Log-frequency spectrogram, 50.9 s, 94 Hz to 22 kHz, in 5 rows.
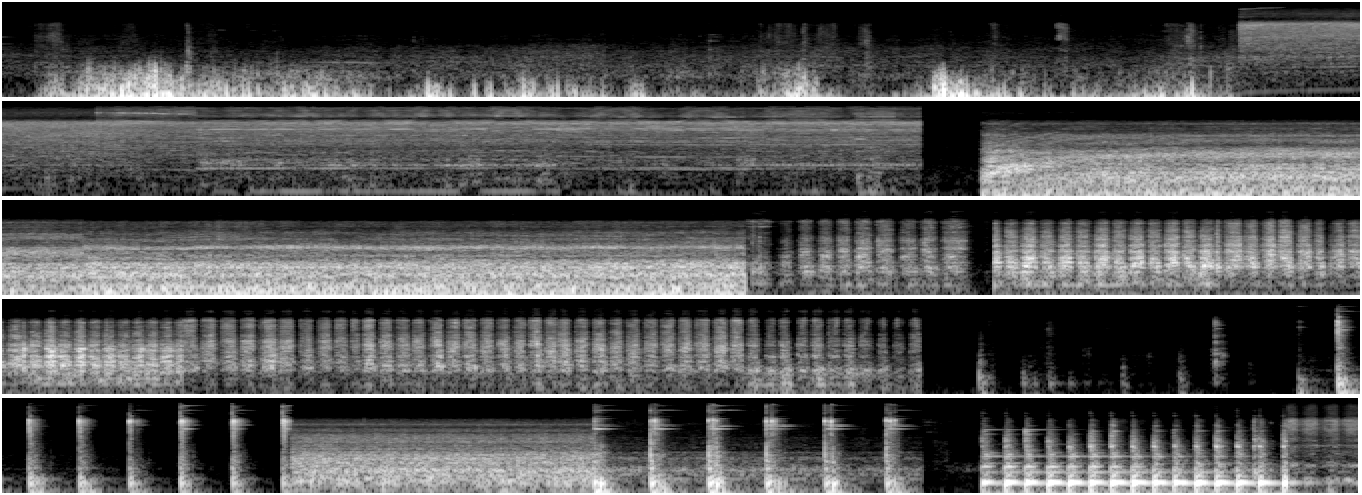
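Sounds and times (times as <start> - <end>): steel being filed by hand: 10.9 - 17.1, 26.0 - 37.5, 50.3 - 50.9.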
